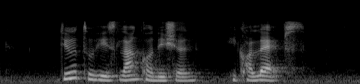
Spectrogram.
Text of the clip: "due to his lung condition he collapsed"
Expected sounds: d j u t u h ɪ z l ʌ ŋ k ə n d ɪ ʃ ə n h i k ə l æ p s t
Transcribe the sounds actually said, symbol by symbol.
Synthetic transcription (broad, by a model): d j u t u h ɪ s l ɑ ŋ k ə n d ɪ ʃ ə n h i k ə l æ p s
